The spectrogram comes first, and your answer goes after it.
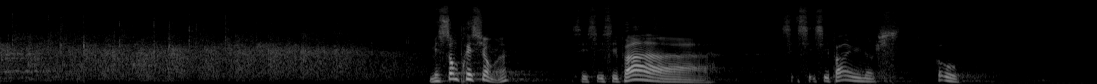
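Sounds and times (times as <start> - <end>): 
applause: 0.0 - 4.8
speech: 4.3 - 7.2, 7.8 - 9.7.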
